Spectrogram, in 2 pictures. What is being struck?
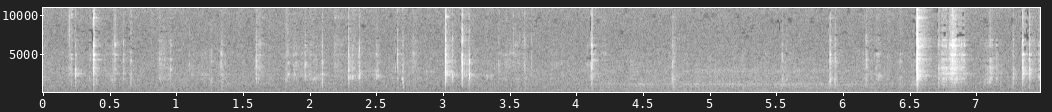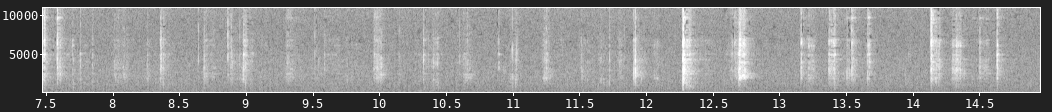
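Small ridged brass grinder.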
